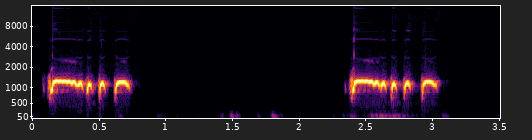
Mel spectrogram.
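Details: Wild local zebra dove in active song, used as a master recording to train lazy doves to sing: two cooing phrases, each a held note breaking into three quick stuttered notes, about two seconds apart.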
